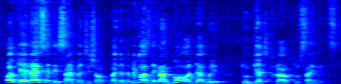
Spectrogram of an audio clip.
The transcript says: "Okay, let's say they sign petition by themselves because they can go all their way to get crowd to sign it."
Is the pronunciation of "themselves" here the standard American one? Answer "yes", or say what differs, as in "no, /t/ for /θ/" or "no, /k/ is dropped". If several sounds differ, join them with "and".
no, /m/ is dropped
